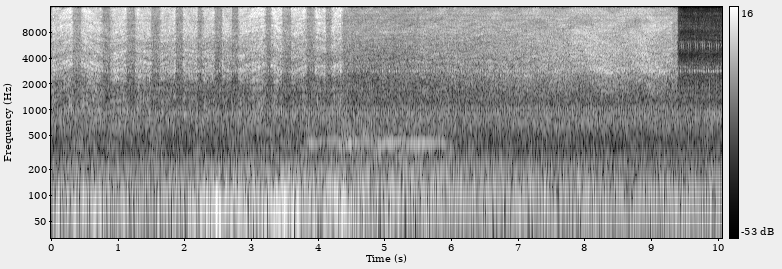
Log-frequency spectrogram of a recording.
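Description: Side-feed Grex airbrush with a 0.5 mm nozzle spraying paint on compressed air from a small piston compressor: a loud air hiss that comes in quick spurts for about the first four seconds, then holds steady and cuts off shortly before the end. A low rumble runs underneath.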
